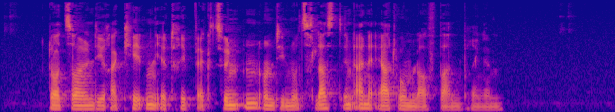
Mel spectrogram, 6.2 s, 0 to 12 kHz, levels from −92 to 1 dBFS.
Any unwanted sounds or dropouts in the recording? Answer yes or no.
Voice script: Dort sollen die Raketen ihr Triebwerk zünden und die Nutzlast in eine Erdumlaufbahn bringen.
no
